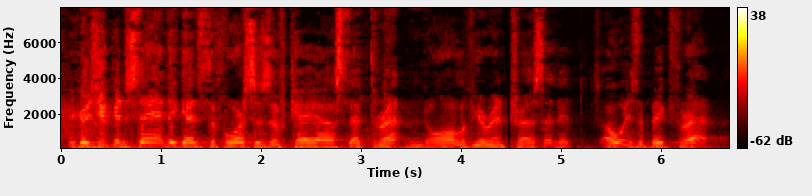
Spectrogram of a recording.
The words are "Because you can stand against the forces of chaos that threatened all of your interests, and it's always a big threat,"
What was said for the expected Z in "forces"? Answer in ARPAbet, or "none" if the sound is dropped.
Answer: Z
